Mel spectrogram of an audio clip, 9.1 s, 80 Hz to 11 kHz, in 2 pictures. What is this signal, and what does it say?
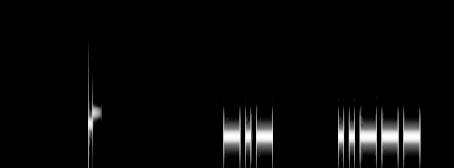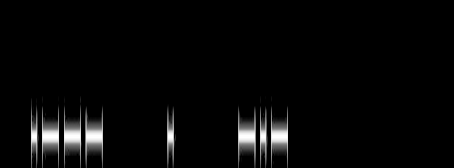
Morse code, heard as a keyed tone, about 22 wpm, spaced as for 10 wpm, 700 Hz. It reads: K2JEK
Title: USA Call Signs - 5 Characters - 4x Character Spacing - 22wpm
